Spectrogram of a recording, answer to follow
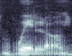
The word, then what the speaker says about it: huelo: Okay, and in Spanish we do pronounce the U, so huelo, but we put an H there before it, so it's huelo.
